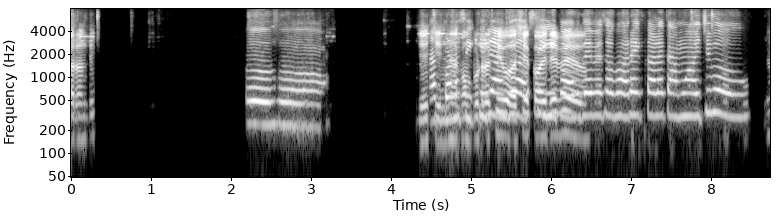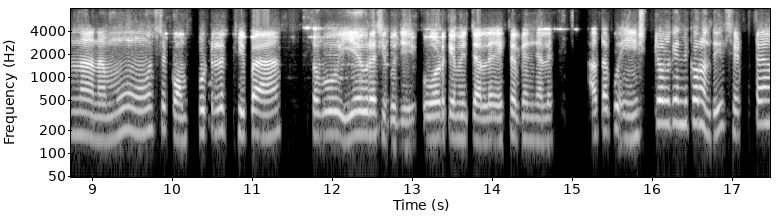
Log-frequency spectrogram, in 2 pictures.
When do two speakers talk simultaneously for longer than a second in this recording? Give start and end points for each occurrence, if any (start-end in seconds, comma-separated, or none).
4.5-6.5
